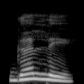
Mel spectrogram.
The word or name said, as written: ಗಲ್ಲೆ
